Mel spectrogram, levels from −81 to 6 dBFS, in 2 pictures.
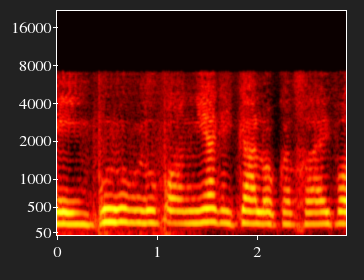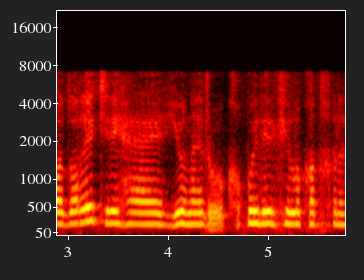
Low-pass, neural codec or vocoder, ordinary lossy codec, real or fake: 7.2 kHz; codec, 16 kHz in and 24 kHz out, 0.4 kbps, LongCat-Audio-Codec, fine tuned four codebook decoder; none; fake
